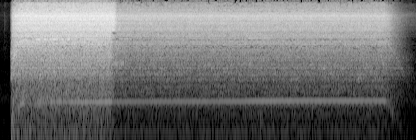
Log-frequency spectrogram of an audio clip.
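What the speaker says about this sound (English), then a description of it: "I'm going to give this a whiz in the food processor" A food processor whirs loudly, starting with a harsh high burst for about two seconds, then settling into a steadier lower motor whine before cutting off abruptly.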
